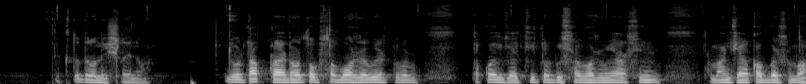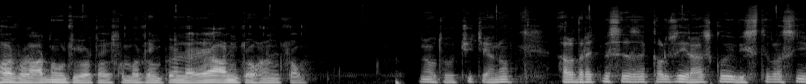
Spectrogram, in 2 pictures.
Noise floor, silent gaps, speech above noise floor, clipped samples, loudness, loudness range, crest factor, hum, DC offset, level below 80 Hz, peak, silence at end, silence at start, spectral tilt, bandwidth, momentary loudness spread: -62 dBFS; 1.98-2.04 s, 12.13-12.18 s; 40 dB; under 0.1%; -23 LUFS; 7 LU; 20 dB; none; under 0.1%; -50 dBFS; -4 dBFS; 0 s; 0.55 s; -7 dB/octave; 17 kHz; 14 LU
